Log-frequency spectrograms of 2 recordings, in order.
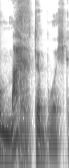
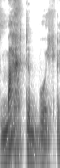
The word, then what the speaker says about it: Magdeburg: Hast du Magdeburg gesagt? – Ja, wie heißen die denn? – Nein, das ist richtig. – Magdeburg. – Nein, jeder Bewohner dieser Stadt legt Wert darauf, dass es Magdeburg gesprochen wird und nicht Magdeburg oder so.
